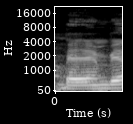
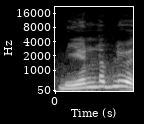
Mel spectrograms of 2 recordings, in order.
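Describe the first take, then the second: First: The last letter is said as 'vay'. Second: The last letter is said as 'double-u'. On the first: The speaker calls it right. "ഇവിടെ വരുമ്പോൾ നമ്മൾ pronounce ചെയ്യേണ്ടത്" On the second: The speaker calls it wrong. "B M ഡബ്ല്യു അല്ല"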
